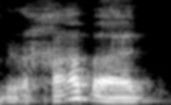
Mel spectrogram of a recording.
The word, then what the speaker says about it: Chabad: Everybody says the same question, but Chabad, that's how we pronounce it.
